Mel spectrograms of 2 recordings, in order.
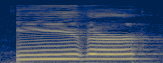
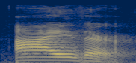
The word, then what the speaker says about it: either: So you can say neither, neither, either, either. Okay, there's no difference. I might even change them throughout the video. If I do, there's no difference at all.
